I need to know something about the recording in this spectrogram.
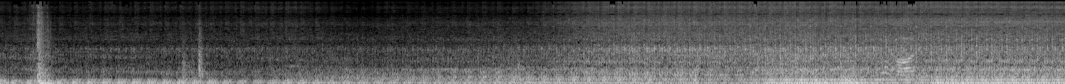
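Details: BMW 330d M57 diesel, down on a couple of cylinders with blow-by, oil in the intake, starting to run away, smoking: cranks, catches, settles into a lumpy uneven beat growing louder and harsher; rough running from failed turbo and melted pistons.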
